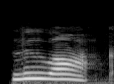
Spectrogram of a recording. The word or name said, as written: luach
